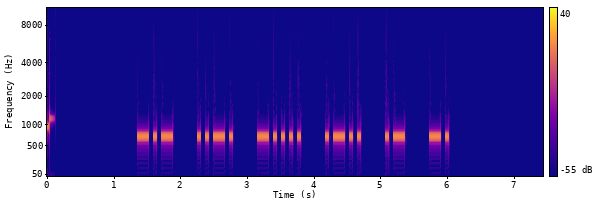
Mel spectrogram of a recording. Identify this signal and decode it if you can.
Morse code, heard as a keyed tone, about 20 wpm, spaced as for 15 wpm, 700 Hz. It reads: KF6LAN
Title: USA Call Signs - 6 Characters - 2x Character Spacing - 20wpm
